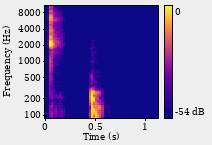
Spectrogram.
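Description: Two finger snaps in quick succession, the first crisp and bright, the second duller and lower, followed by silence. No one speaks.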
